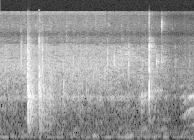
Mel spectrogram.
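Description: Snack pieces frying in hot cooking oil, a steady soft sizzle with a couple of brief louder crackles and spatters, fairly close and heard alone without talk.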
